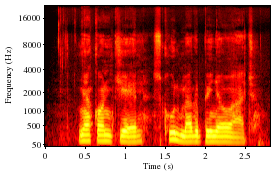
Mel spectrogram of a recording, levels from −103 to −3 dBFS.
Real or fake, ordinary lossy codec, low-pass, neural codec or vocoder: fake; none; none; vocoder, 44.1 kHz, 128 mel bands, Pupu-Vocoder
